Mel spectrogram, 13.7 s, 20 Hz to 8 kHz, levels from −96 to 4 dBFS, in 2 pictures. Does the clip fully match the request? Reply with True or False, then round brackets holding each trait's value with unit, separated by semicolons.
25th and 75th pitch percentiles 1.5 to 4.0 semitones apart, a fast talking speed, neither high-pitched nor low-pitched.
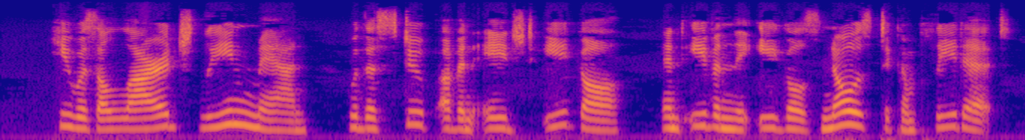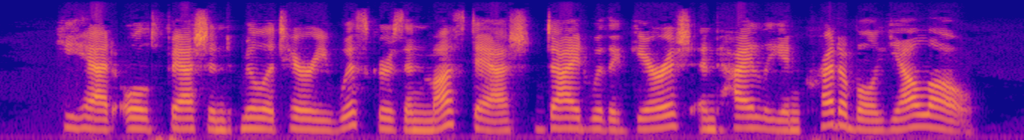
False (2.9 semitones; 160 wpm; 180 Hz)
